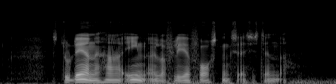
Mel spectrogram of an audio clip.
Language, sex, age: Danish, male, 23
